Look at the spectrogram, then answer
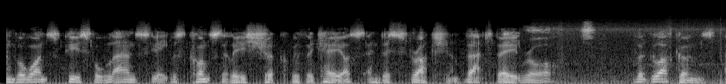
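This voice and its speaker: A man's voice: lowish voice, fairly bright tone. A man playing a propagandist documentary narrator for alien industrialists, in solemn, formal scripted narration over noisy VHS-style audio.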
